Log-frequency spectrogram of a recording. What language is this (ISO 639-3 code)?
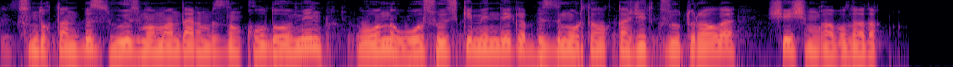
kaz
